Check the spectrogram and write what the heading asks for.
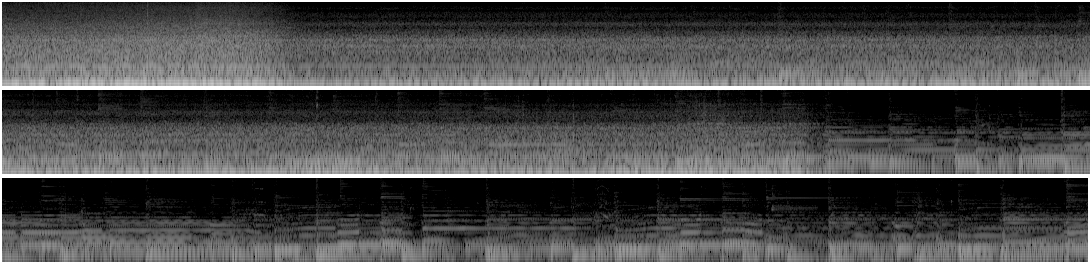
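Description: Can-Am Outlander ATV engine running steadily, louder for the first few seconds. About two-thirds of the way in the engine stops and acoustic guitar music takes over.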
